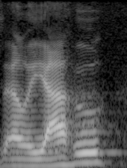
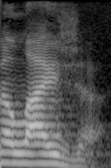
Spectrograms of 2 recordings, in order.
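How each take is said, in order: First: The name ends with a 'yahu' sound. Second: The name ends with a 'jah' sound. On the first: This is the original form of the name. "if you really wanted to pronounce them correctly" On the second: This is the common everyday form of the name. "That's how we say them"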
